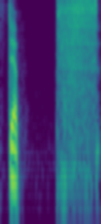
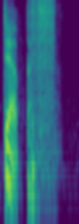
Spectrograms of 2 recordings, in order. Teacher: You close your lips, depth, and then don't make a P. Just go immediately to the TH.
